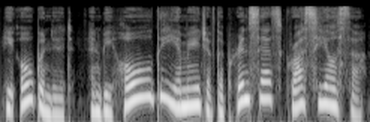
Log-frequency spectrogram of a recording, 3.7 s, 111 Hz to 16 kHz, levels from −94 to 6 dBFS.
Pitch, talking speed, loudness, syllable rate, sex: 220 Hz, 180 wpm, -15 LUFS, 5.6 syllables/s, female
